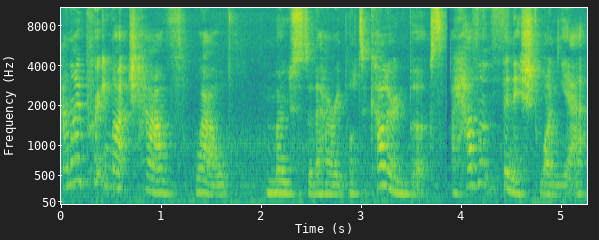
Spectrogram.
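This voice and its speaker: Fairly quick, lively speech amid noticeable background noise and audible room echo. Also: woman. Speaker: YouTuber, crafts creator. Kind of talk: casual vlog chat. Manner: fast; animated.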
